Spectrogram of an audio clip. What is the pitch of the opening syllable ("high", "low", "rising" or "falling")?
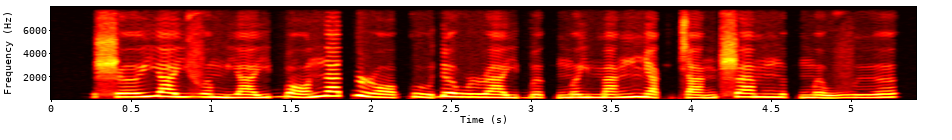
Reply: rising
